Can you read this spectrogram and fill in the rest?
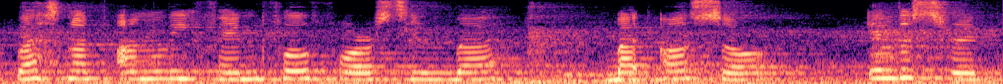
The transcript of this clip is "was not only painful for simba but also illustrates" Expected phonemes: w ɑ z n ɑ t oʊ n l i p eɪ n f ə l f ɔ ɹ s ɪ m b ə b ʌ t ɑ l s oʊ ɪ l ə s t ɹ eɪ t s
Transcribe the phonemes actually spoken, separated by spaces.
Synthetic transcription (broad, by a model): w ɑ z n ɑ t oʊ n l i f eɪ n f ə l f ɔ ɹ s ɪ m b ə b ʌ t ɑ l s oʊ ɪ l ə s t ɹ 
